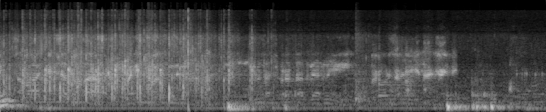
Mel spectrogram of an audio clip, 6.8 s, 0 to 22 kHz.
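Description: An audience applauds at a stage event for Ambedkar's 132nd birthday, with a burst of clapping rising and fading while people talk over it.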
